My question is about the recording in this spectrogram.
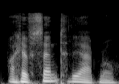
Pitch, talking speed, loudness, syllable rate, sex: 105 Hz, 300 wpm, -17 LUFS, 7.8 syllables/s, male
